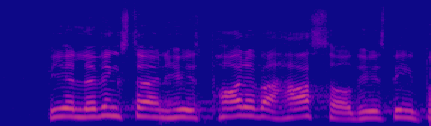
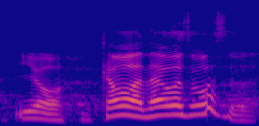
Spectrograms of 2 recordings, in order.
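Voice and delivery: louder, playful protest; excited; 3 semitones higher, 7 dB louder than usual. Real, not acted. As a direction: hype up your own joke. Defends pun, laughing.

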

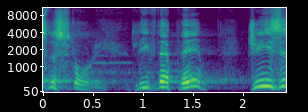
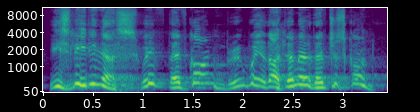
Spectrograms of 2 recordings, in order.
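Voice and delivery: high, louder acted confusion; mock bewilderment; 5 semitones higher, 4 dB louder than usual. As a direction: play baffled at being left behind, pitched up. Acts out those left behind, bewildered.

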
